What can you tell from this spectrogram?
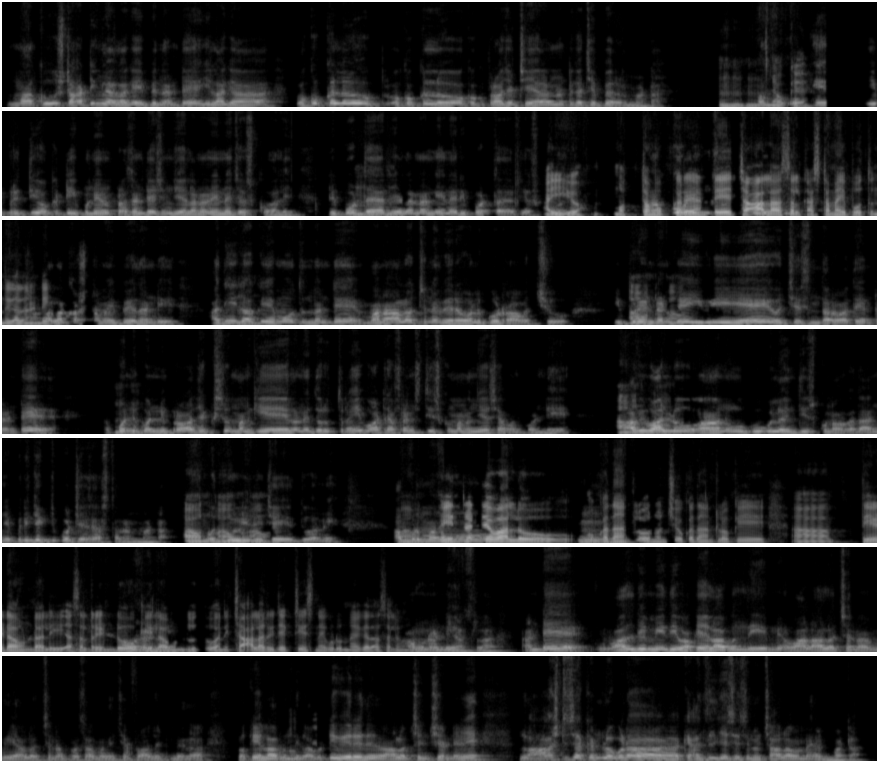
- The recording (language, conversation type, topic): Telugu, podcast, మీరు కలిసి పని చేసిన ఉత్తమ అనుభవం గురించి చెప్పగలరా?
- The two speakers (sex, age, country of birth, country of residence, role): male, 20-24, India, India, guest; male, 25-29, India, India, host
- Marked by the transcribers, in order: in English: "స్టార్టింగ్‌లో"; in English: "ప్రాజెక్ట్"; other background noise; in English: "ప్రజెంటేషన్"; tapping; in English: "రిపోర్ట్"; in English: "కోడింగ్ సమ్ రీజనింగ్"; in English: "ఏఐ"; in English: "ప్రాజెక్ట్స్"; in English: "ఏఐలోనే"; in English: "రిఫరెన్స్"; in English: "గూగుల్‌లోంచి"; in English: "రిజెక్ట్"; in English: "రిజెక్ట్"; in English: "ప్రాజెక్ట్"; in English: "లాస్ట్ సెకండ్‌లో"; in English: "కాన్సెల్"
